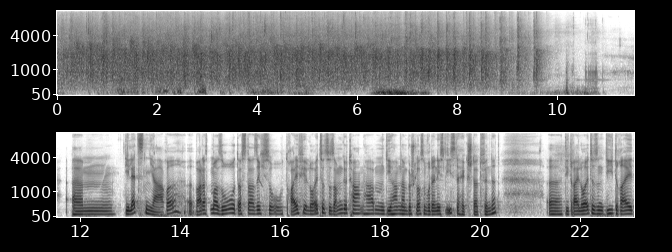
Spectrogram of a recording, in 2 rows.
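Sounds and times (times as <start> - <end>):
audience applause: 0.0 - 9.9
speech: 13.0 - 23.0.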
